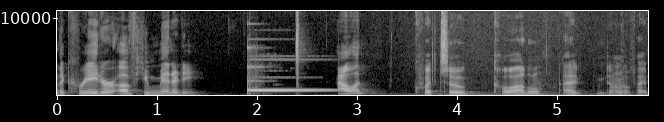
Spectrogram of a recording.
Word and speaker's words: Quetzalcoatl: Quetzalcoatl. I don't know if I pronounced that right.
